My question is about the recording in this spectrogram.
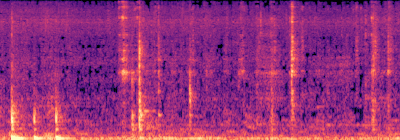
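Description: Faint kitchen handling sounds as a small aluminium mould and kataifi pastry shreds are handled on a silicone mat: a few light, scattered clicks and taps, the sharpest about four and a half seconds in.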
